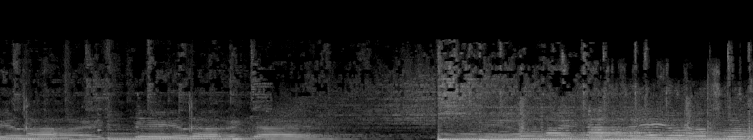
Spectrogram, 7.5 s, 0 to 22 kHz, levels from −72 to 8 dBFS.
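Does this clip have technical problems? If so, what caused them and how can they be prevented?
Yes. From 5.98 s to the end, a Bluetooth SBC bit pool drop dulls the treble. A congested link pushed the encoder down, which fits a bit pool fall from 28 to 12, starving the top sub-bands. Unlike a simple bandwidth drop, this also brings gritty quantisation noise. Keeping the phone close and away from radio interference prevents it.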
